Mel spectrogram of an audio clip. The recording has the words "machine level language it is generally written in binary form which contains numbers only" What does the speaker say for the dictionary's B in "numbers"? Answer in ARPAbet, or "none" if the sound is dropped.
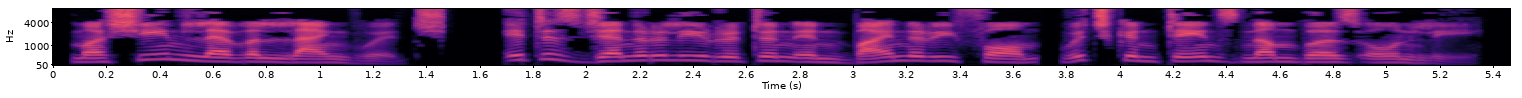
B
